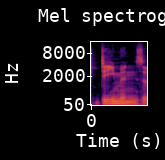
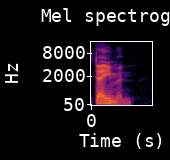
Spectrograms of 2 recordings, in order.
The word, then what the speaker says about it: demon: and also from which demons emerge. Actually, one of the weird things about the game is that the main voice actor pronounces the word demon as Damon, which is, you know, as perennial mispronouncers of important things, it's not for us to correct them.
